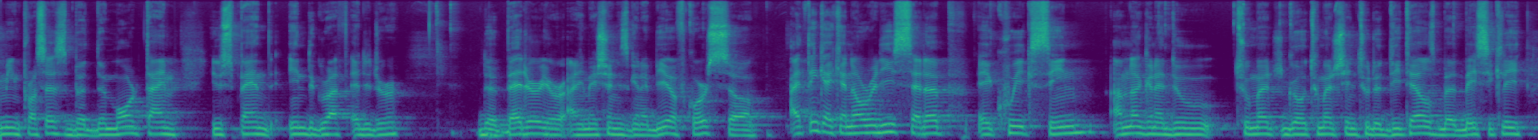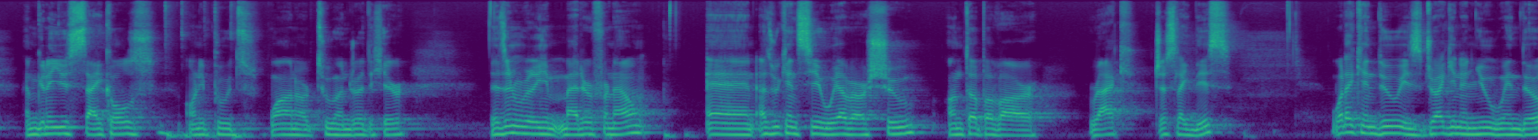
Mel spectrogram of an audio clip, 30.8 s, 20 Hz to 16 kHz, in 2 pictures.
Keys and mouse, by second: 0.7-1.5 drag, 1.6 space, 2.4 space, 4.4-5.5 drag, 6.8 click, 7.1 space, 7.6 drag, 7.8 space, 8.7-9.2 drag, 9.9 z, 12.3 click, 12.8-15.0 drag, 17.4 KP_0, 21.4 shift+middle click, 22.6 middle click, 26.8 middle click, 27.0 middle click, 27.2 middle click, 29.0 middle click, 29.1 click, 29.4 middle click, 29.4-30.6 drag.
